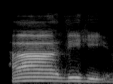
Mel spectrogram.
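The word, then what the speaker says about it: hadhihi (هذه): That is most definitely hadhihi.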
